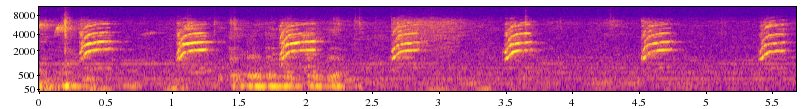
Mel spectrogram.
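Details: Male European goldfinch in a breeding setup displaying before a female, giving nasal, ringing, down-slurred notes about once per second, with faint rustling in the room.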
